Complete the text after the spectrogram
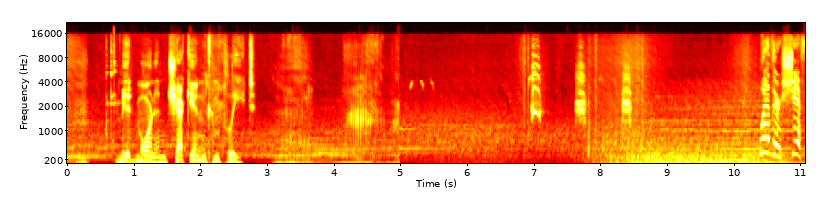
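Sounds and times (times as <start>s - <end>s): bird chirps and squawks: 6.9s - 8.6s.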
